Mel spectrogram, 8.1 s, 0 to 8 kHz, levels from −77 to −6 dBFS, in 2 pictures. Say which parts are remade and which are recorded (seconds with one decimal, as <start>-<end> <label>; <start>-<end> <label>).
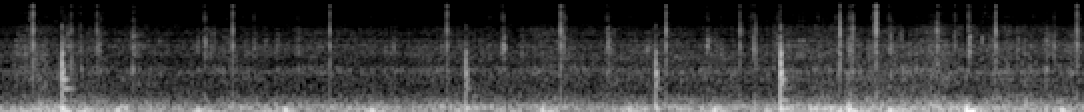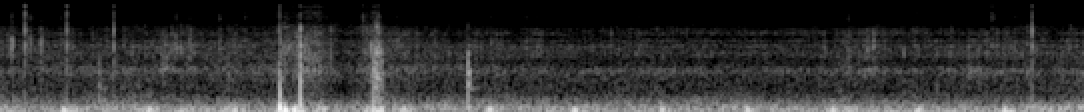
0.0-8.1 recorded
